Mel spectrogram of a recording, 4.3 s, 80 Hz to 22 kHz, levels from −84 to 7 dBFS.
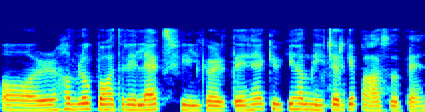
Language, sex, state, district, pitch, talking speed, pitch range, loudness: Hindi, female, Uttarakhand, Uttarkashi, 175 Hz, 210 wpm, 160-190 Hz, -16 LUFS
